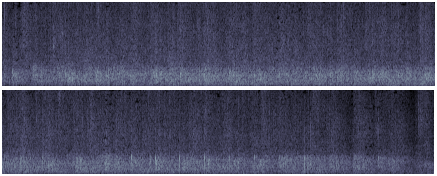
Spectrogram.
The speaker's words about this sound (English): I think your mums and dads and your families want to give you a wee round of applause at the end of the Mass as well.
